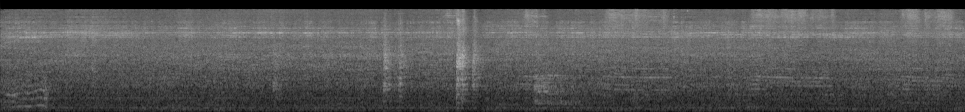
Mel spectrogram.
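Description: Steady hiss with a low hum, like machinery running in a workshop, with two sharp knocks about six and seven seconds in.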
